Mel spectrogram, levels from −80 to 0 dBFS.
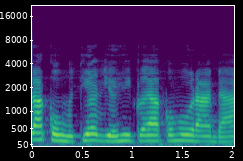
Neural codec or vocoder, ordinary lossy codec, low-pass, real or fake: codec, 44.1 kHz, 3.4 kbps, Pupu-Codec; none; 7.2 kHz; fake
